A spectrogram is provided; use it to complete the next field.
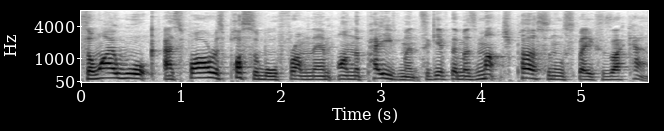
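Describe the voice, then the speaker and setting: A man's high-pitched voice in a London accent, lively in intonation, at a moderate pace. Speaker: preacher. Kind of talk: sermon. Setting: online church livestream.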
